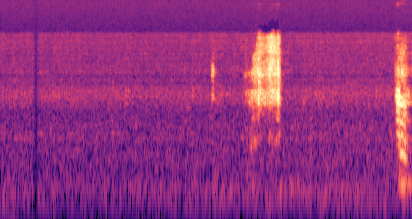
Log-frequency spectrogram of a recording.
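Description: Near silence on a video-call audio line, with a faint tick a little past halfway and, just after it, one short breathy hiss lasting about a third of a second.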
